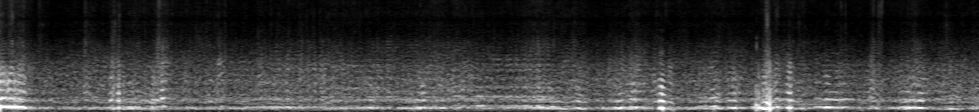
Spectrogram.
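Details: Honey bees buzzing inside their hive: a dense, steady hum with a strong low drone and stacked overtones, swelling and easing, broken by brief louder passes as single bees fly close to the microphone.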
